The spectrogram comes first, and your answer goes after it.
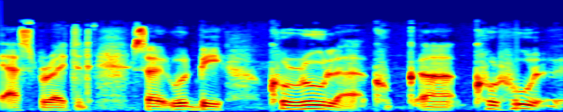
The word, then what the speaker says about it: Kurhula: Anyway, if you were to pronounce the word Kurhula, it's a very subtle, which is spelled K-U-R, Kuru, K-U-R-H-U-L-A, Kurhula. And the H is almost completely silent.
